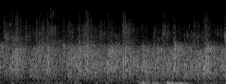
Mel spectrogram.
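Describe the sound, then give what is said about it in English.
Applause from a church audience, steady dense clapping that holds at an even level for the whole stretch, with no voices over it. “Let's give the Lord a good clap offering.”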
